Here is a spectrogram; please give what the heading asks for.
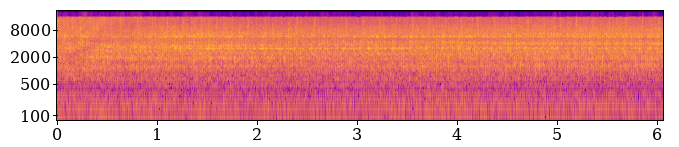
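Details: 1992 Ford 7.3 IDI diesel at idle, rough and uneven with random stumbles, knocking and a steady hiss of blowby. The misfire and blowby come and go. Teardown found broken second rings on two pistons and one bad valve guide.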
